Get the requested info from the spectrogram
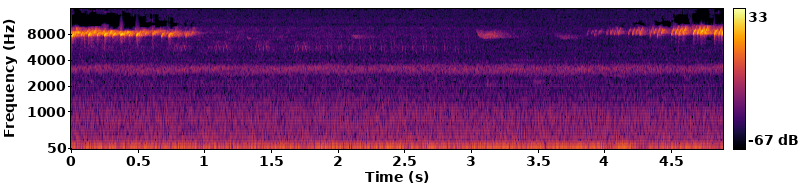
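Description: Blackpoll Warbler: a rapid run of extremely high, thin notes, heard briefly at the start and again swelling louder at the end, over a steady faint buzz and low rumble.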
